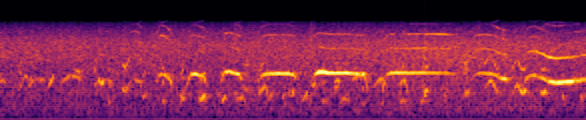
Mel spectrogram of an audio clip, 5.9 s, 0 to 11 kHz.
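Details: Outdoors for the first time, Grand Basset Griffon Vendéen pups from a B litter, recorded 23.06.2009, let out overlapping squeaky yelps and drawn-out thin whistled whines that climb and slide down, several voices at once.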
